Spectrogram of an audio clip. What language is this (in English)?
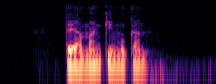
Yaqui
